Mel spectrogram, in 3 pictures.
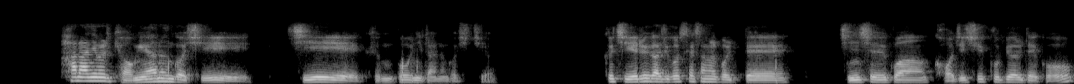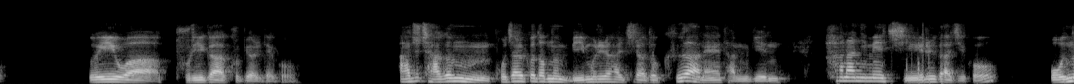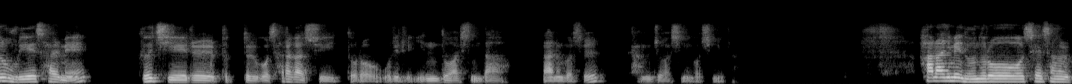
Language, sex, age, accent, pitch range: Korean, male, 30-49, native, 95-130 Hz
